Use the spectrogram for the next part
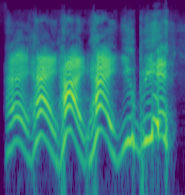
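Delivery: hammed-up Kentucky accent, swooping up high; hard Kentucky accent. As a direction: call out in an exaggerated Kentucky twang. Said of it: "he hits the Kentucky accent so hard".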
